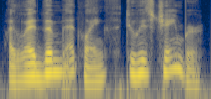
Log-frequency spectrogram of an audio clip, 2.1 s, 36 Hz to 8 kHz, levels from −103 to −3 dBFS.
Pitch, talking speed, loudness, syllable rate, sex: 125 Hz, 225 wpm, -21 LUFS, 4.7 syllables/s, male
